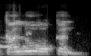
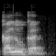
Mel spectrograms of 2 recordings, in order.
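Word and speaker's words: Caloocan: used to call it Kukan. That's how it's spelled. C A L O O C A N. Kukan. So I used to say Kukan.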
